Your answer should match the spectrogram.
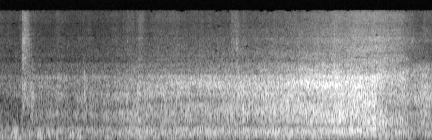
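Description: A car passing on the road close by: tyre and road noise builds steadily for a couple of seconds, then drops away suddenly near the end.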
